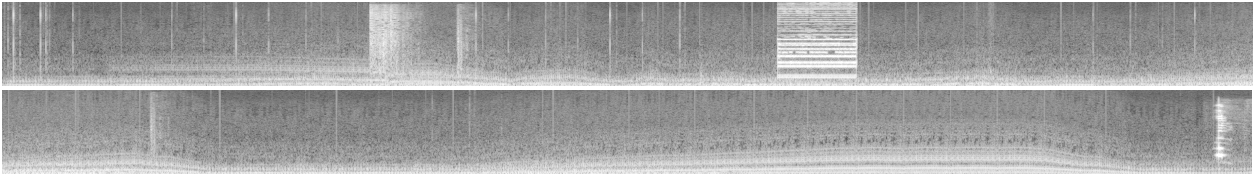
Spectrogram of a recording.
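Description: A black car in a game drives steadily, its low engine rumble droning continuously and rising and falling in pitch with a few short electronic beeps and blips over the top, no voices heard.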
